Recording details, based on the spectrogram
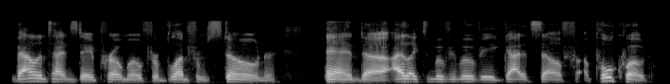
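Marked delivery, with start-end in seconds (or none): none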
